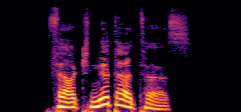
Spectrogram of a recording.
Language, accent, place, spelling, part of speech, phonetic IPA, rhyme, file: German, Germany, Berlin, verknittertes, adjective, [fɛɐ̯ˈknɪtɐtəs], -ɪtɐtəs, De-verknittertes.ogg
- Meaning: strong/mixed nominative/accusative neuter singular of verknittert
